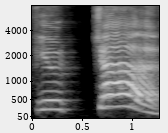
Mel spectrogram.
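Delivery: "future" in high, loud mock Thai accent. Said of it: "in your best Thai accent".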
